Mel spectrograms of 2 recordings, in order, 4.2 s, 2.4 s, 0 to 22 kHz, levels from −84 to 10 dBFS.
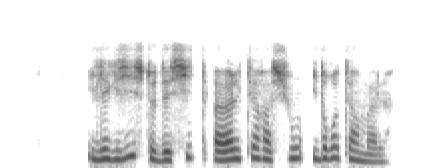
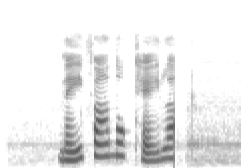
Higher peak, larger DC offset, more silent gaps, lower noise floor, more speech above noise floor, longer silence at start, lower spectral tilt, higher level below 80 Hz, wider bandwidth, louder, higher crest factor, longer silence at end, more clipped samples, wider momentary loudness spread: about the same, -10 dBFS vs -12 dBFS; neither; neither; first, -73 dBFS vs -65 dBFS; first, 48 dB vs 37 dB; first, 0.9 s vs 0.6 s; about the same, -5 dB/octave vs -6 dB/octave; first, -68 dBFS vs -82 dBFS; second, 8 kHz vs 9.8 kHz; first, -24 LUFS vs -29 LUFS; about the same, 18 dB vs 20 dB; about the same, 0.35 s vs 0.45 s; neither; first, 9 LU vs 6 LU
